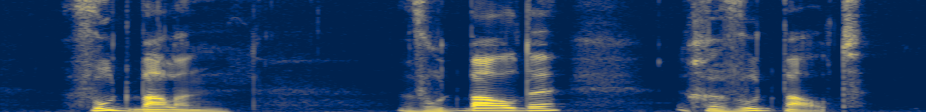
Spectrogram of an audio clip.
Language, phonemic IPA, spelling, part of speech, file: Dutch, /ˈvutbɑlə(n)/, voetballen, verb / noun, Nl-voetballen.ogg
- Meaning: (verb) to play soccer/football; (noun) plural of voetbal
